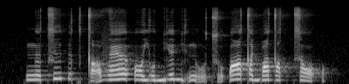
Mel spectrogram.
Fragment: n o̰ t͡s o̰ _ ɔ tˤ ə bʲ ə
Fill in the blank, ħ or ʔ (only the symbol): ʔ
